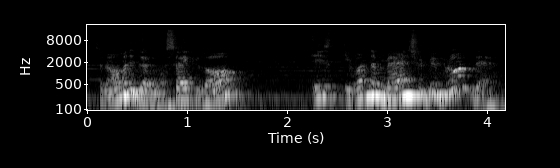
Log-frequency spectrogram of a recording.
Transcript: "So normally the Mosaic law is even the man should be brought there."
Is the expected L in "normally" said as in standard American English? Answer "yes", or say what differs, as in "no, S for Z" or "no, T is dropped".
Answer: no, N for L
